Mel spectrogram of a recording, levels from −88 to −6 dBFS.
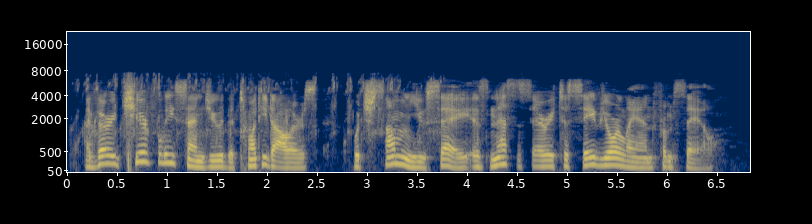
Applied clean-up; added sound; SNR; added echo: neural mask model RNNoise.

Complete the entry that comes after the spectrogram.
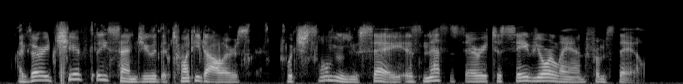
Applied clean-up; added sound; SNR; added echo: neural diffusion model UNIVERSE++.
